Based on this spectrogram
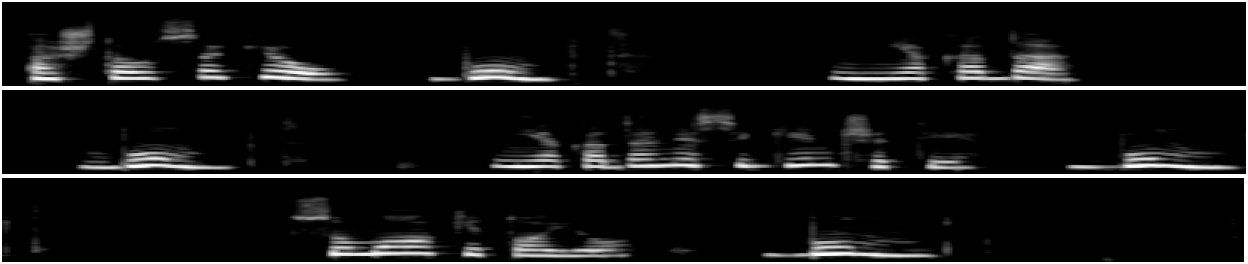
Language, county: Lithuanian, Klaipėda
